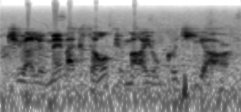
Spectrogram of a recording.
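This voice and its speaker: A man voicing a deadpan machine translator that speaks slowly in a low voice. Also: very noisy.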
